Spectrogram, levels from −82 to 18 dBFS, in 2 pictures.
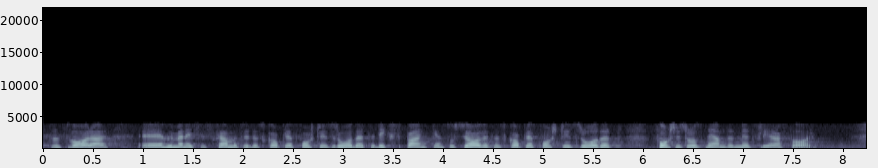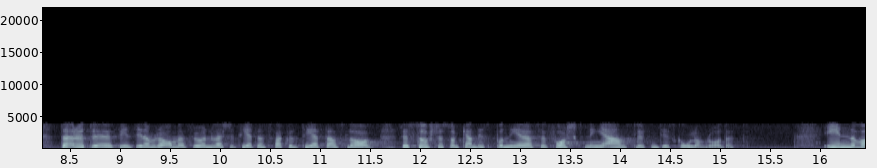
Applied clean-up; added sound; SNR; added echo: none; none; none; none.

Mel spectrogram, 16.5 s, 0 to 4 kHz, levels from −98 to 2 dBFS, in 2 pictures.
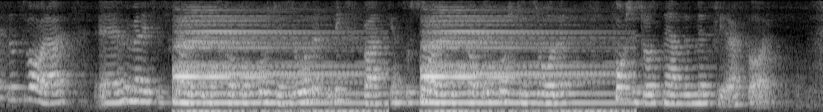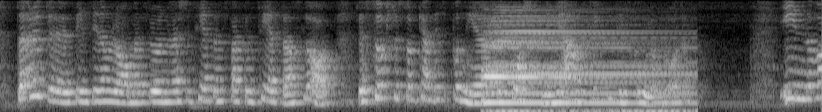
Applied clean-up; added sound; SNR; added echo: none; Gong; -4 dB; reverberation time 0.6 s.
